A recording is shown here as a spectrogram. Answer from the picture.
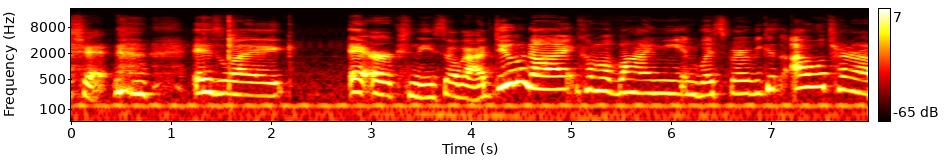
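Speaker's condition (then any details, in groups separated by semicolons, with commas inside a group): Mild cerebral palsy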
